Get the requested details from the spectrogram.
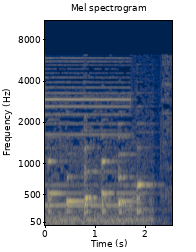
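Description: A school bell rings as a short electronic chime, a run of about six steady, evenly paced pitched notes stepping up and down in a simple melody, moderately loud with no talking.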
